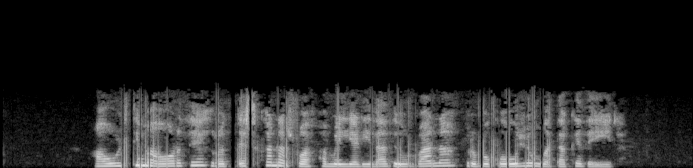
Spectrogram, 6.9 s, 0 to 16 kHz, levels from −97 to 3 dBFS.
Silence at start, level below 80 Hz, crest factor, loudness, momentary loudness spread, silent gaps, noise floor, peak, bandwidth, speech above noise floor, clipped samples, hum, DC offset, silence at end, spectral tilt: 0.95 s; -54 dBFS; 18 dB; -21 LUFS; 6 LU; none; -74 dBFS; -4 dBFS; 7.6 kHz; 54 dB; under 0.1%; none; under 0.1%; 0.7 s; -4.5 dB/octave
